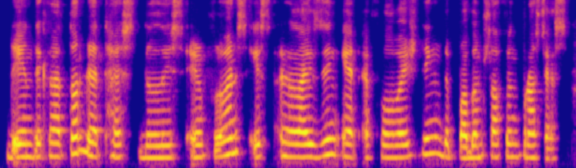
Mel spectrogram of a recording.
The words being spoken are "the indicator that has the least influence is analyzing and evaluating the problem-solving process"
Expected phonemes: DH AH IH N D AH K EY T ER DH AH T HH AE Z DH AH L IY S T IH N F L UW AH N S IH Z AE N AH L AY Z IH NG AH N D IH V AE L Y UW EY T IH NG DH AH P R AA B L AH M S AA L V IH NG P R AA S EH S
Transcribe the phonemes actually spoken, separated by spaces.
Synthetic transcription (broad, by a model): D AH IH N D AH K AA T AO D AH T HH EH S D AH L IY S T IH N F L UW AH N S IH S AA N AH L AY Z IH NG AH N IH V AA L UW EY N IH NG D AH P R AA B L AH M S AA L F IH NG P R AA S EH S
